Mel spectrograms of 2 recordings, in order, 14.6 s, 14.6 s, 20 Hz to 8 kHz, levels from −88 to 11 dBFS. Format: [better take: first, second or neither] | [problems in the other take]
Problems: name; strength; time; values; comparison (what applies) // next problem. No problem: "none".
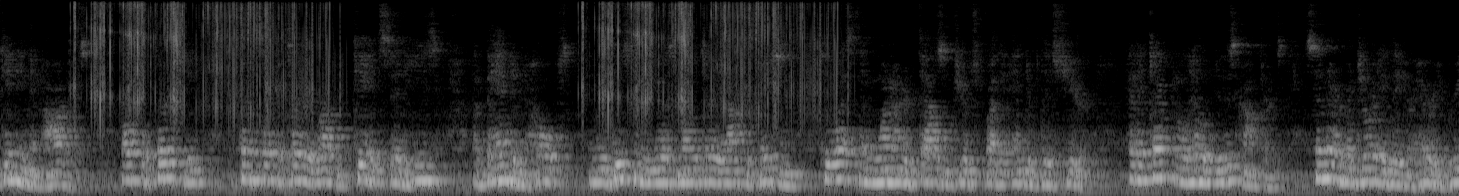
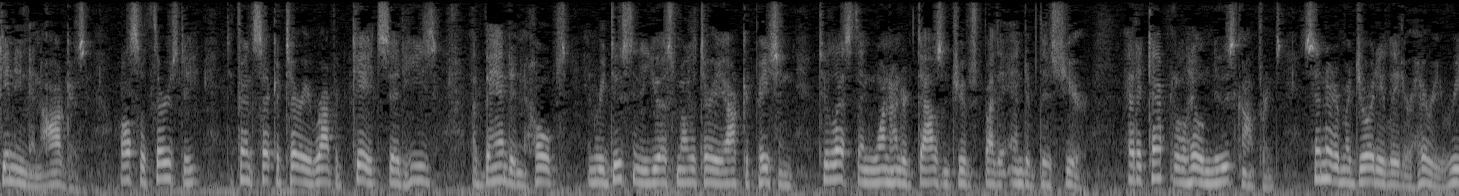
second | background sound (Crushing); 19 dB below the speech // room echo; dies away in 0.9 s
